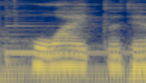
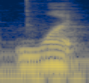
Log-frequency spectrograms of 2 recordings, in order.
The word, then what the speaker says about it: white: 英語の発音はホワイトではなくて white なので、えー、 white shirt が Y シャツというふうに見えたか、あの、聞こえたかもしれません。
